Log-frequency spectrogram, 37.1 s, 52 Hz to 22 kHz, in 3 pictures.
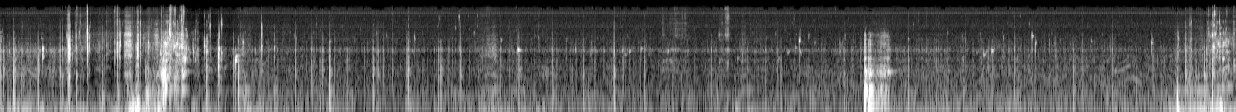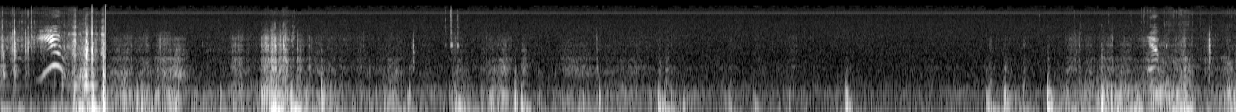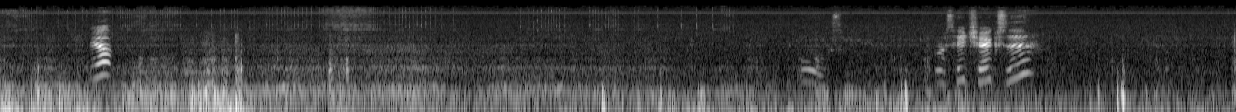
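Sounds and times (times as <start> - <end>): water splashing: 0.0 - 13.4
muffled water sloshing: 0.0 - 17.7.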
